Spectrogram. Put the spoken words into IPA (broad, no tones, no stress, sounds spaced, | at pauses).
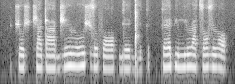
t͡ʃ o ʃ t͡ʃ a ʈ aː d͡ʒ ɪ ɹ ʊː ʃ z ʊ f ɔː k ɡ eː ɡ͡ǃ e k | k ɛ pʲ u mʲ ʊ ɹ a t͡s ɔ z ɹ ɔ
